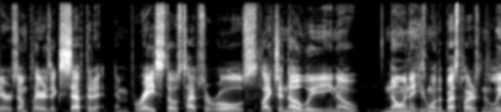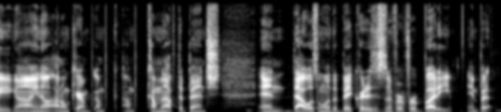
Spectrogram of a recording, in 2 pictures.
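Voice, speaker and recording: Male co-host, deep crisp voice, dry close sound, loose sports chatter. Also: dry recording. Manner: relaxed, trails off and restarts, laughs easily. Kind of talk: casual sports chat.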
